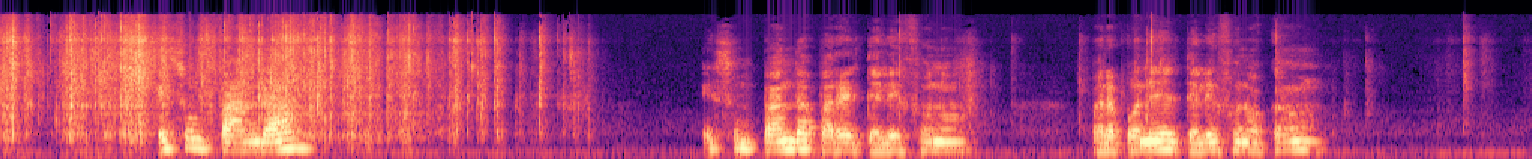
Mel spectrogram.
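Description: A plastic wrapper crinkles in a woman's hands.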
